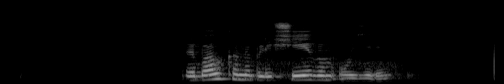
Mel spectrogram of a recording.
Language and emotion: Russian, neutral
